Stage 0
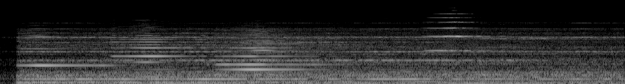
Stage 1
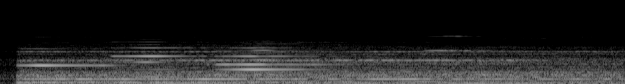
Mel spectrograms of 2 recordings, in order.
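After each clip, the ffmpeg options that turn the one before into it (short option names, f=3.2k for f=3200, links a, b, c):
-af "lowpass=f=1.5k:w=0.5412,lowpass=f=1.5k:w=1.3066"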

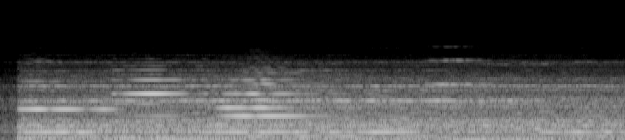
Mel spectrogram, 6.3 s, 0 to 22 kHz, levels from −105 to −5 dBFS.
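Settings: -af "flanger=delay=15.5:depth=3.1:speed=0.32"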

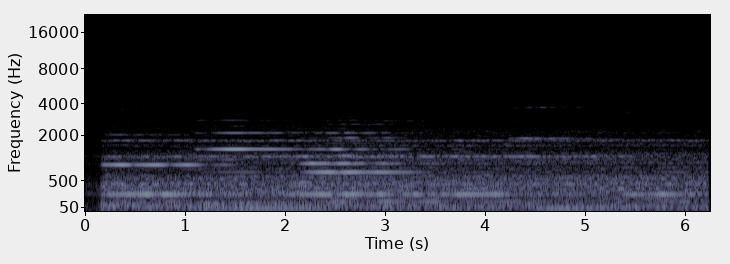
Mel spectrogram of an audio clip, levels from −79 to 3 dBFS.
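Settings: -af "aecho=1:1:363:0.355,volume=-5.5dB"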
